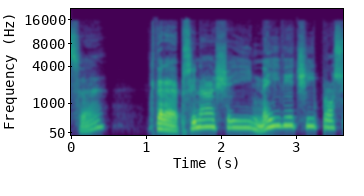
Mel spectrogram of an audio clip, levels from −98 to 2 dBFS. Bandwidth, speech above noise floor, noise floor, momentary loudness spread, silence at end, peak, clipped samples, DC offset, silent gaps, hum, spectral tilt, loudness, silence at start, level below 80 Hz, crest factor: 17 kHz; 51 dB; -73 dBFS; 10 LU; 0 s; -2 dBFS; under 0.1%; under 0.1%; none; none; -5 dB/octave; -22 LUFS; 0 s; -64 dBFS; 22 dB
